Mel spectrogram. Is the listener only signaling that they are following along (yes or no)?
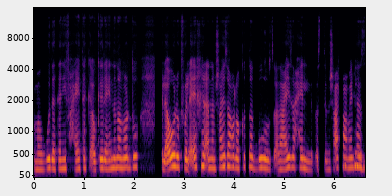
no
